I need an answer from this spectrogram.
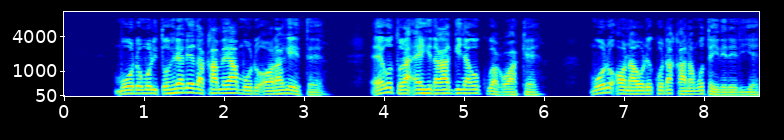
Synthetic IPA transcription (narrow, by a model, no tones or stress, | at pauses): moːndomoɾitoɦeɾeaneðakamɛjamoːndoɔɾaɣeːtɛ | ɛɣotoɾaʔɛhiðaɣaɡiɲaɣokuaɣwakɛ | moːndoʔɔnaoɾekoːdakanamotɛiðeɾeɾiɛ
